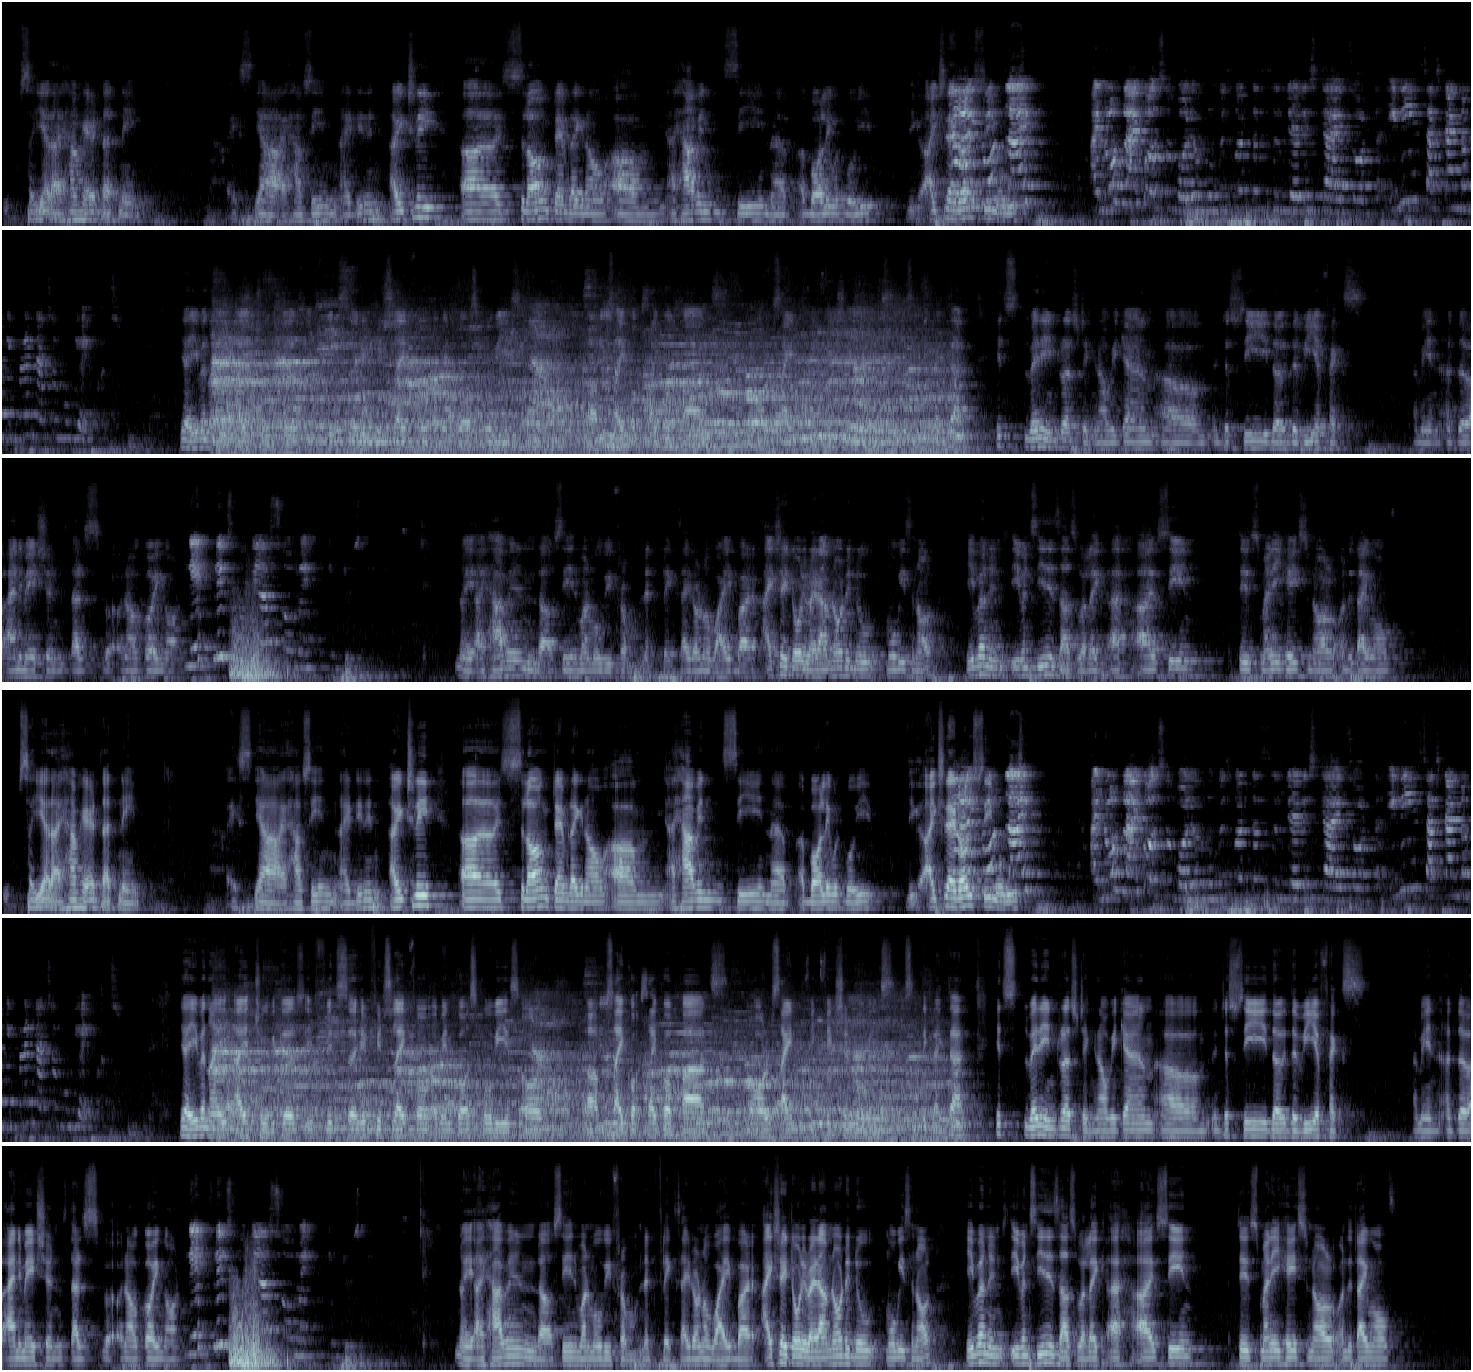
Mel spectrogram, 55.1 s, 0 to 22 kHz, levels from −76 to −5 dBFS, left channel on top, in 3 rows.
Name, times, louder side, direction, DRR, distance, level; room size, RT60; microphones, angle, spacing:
voice 1, 0.0-1.7 2.8-10.9 11.3-12.7 15.8-15.9 20.6-25.2 25.6-27.4 27.7-35.4 36.0-39.0 39.5-40.2 42.0-42.1 42.4-48.4 48.8-51.6 52.2-54.1, right 6 dB, 85° right, 10 dB, 0.4 m, -31 dB
voice 2, 11.8-13.0 13.6-19.4 19.7-19.8 25.7-26.1 30.0-30.1 39.0-41.1, right 2 dB, 25° right, -2 dB, 2.1 m, -35 dB
sound 1, 21.0-30.4, equal, ahead, 1.0 m, -32 dB
12.0 x 4.6 x 2.5 m, 0.93 s
head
